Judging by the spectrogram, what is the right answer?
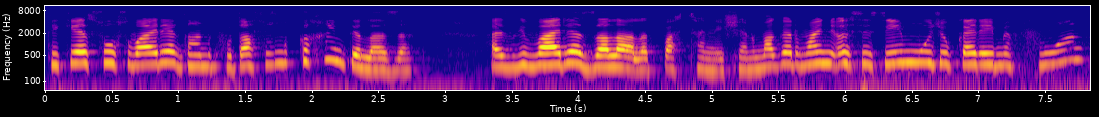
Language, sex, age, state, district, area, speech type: Kashmiri, other, 18-30, Jammu and Kashmir, Budgam, rural, spontaneous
